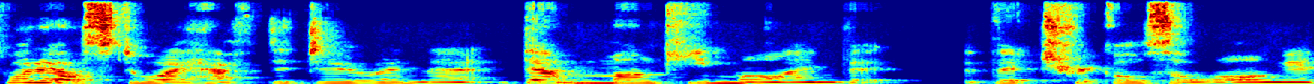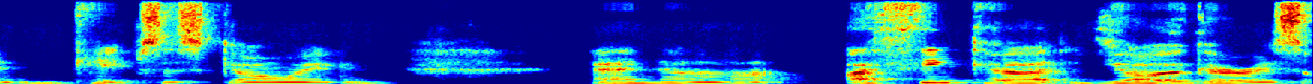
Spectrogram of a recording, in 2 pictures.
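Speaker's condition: No condition

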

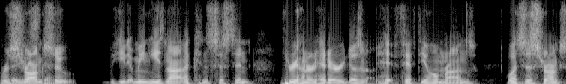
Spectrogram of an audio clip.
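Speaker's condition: No condition

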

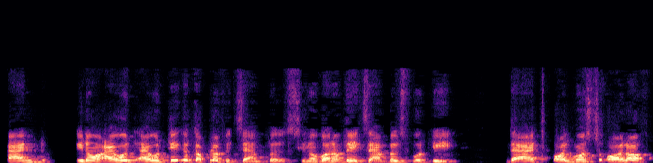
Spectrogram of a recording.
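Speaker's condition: No condition

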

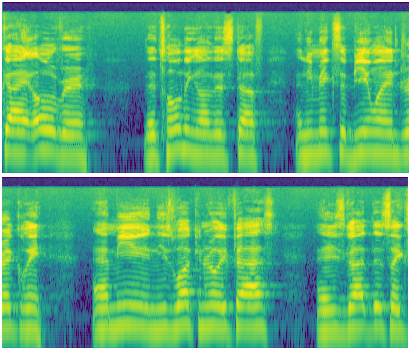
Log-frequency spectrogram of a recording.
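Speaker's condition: Quad spastic cerebral palsy, spastic quadriplegic

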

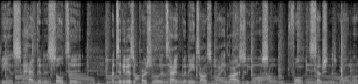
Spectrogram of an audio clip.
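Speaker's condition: No condition

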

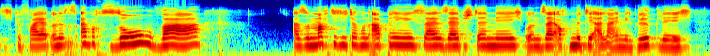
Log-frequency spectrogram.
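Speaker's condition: No condition

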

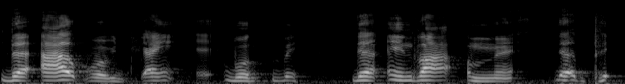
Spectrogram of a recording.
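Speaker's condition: Cerebral palsy

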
